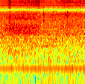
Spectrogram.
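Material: Nothing is struck.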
